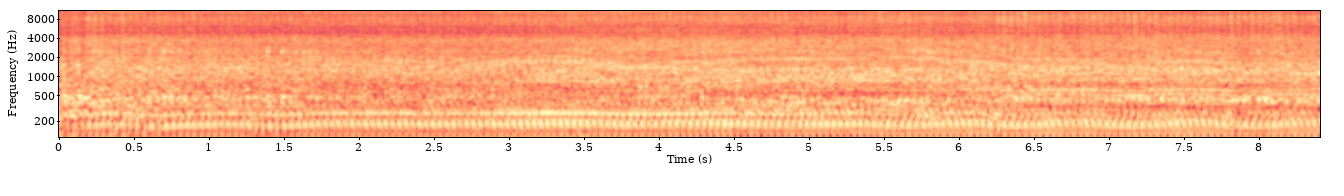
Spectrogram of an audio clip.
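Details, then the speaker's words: Yard Machine mower single-cylinder engine, about 60 compression even with oil squirted in cylinder, smoking from that oil: chugs unevenly with lumpy irregular beat; low compression, engine worn out. "that smoke is just because of the oil that I put into the cylinder you guys can hear how it's running it ain't running good"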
